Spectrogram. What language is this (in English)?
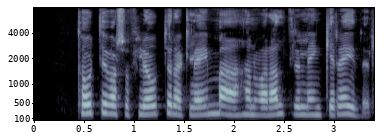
Icelandic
